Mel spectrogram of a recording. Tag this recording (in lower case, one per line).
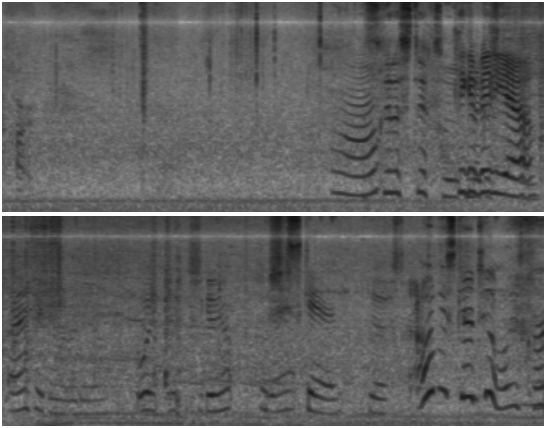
speech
